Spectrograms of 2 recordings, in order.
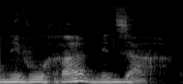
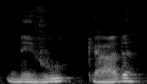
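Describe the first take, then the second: First: The name is said with its original Hebrew sounds. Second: The name is said with familiar, simplified sounds. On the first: This is how the name is normally pronounced. "on prononce normalement" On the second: This form is easier for everyone to understand. "pour simplifier, pour que tout le monde comprenne"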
